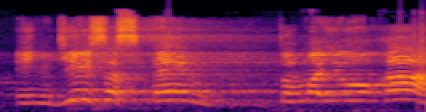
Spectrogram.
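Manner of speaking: slow, loud commanding call to rise. Pretend. Pastor acting out raising the dead, loud command. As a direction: order the dead to stand up.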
